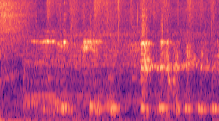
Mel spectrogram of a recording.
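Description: A thin, radio-like voice on a phone line comes back as an echo, short phrases repeating a moment later with a hollow, slightly delayed tone at steady moderate loudness.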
